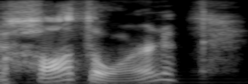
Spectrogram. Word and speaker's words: Hawthorne: it always was pronounced Hawthorne it was always spelled without a w and it was pronounced like both or fa or or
